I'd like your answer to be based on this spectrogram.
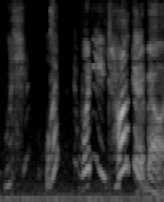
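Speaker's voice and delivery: high-pitched, stammered mock confusion; retold bafflement. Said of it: "I could not even understand".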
